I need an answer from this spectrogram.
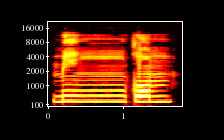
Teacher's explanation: اخفاء کا معنی ہے چھپا دینا تو ہم نون ساکن کو چھپاتے ہوئے اور غنہ کے ساتھ یہ حکم کو ادا کریں گے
